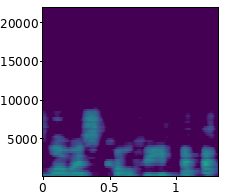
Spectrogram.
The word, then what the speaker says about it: Lois Koffi: had my name said wrong and i've said butchered names wrong so many times it is lois kofi but you're okay but it's funny because i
